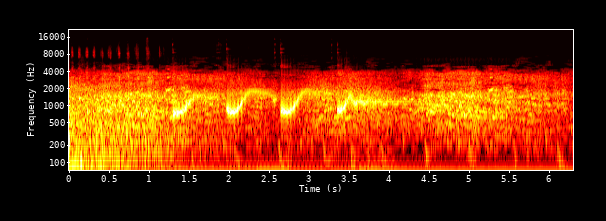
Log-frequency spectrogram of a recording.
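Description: Cartoon 'boing' sound effects: four springy notes, each rising in pitch, about 0.7 s apart, over a cartoon laughing and snickering sound effect.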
